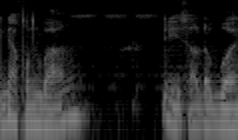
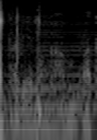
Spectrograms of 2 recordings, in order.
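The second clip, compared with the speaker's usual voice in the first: drowsy, nodding off while talking; sleepy. Real, not acted. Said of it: "aduh, sorry, ngantuk nih".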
